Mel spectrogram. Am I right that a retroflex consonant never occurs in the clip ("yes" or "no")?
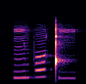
yes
